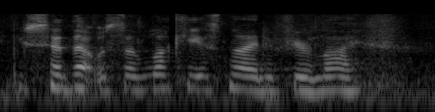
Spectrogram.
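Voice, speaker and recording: An actress playing a timid wife who pleads and whimpers in a comedy scene. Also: female voice, level tone, a little fast, pushed and bright, a little hiss or hum, lightly acted, low-quality recording. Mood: meek. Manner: pleading, shrill and tearful. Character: timid, frightened young wife.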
